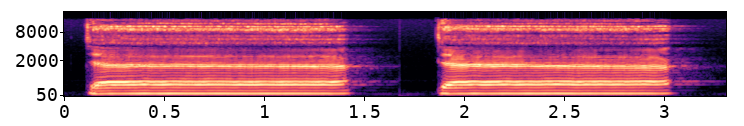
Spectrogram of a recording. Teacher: তায়ের মাখরাজ কোন জায়গা থেকে? জিহ্বার আগা সামনের উপরের 2 দাঁতের গোড়ার সঙ্গে লাগিয়ে উচ্চারিত হয়।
